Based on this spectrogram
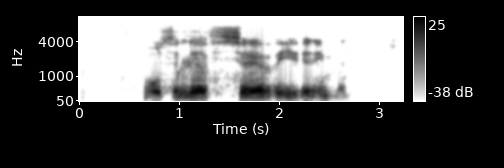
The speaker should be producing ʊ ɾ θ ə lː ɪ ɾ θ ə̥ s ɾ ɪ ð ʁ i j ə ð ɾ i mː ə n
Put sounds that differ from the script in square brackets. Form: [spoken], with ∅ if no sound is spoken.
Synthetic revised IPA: ʊ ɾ θ ə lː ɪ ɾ θ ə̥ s ɾ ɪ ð [ð] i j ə ð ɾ i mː ə n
